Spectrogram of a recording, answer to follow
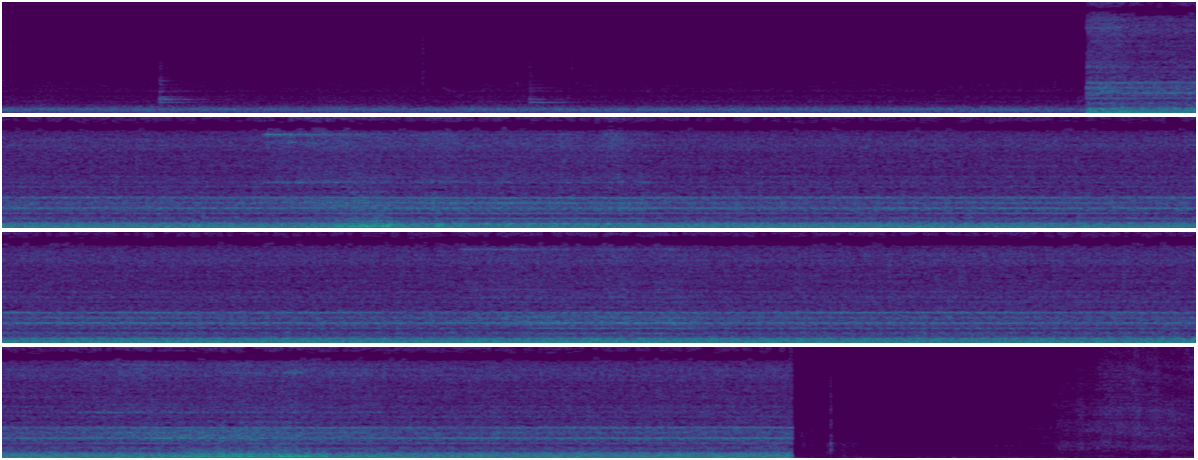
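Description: A hot steel axe head settling in quench oil with faint ticks and crackles, then from about five seconds in a belt grinder running steadily, its motor and belt giving a held hum of several tones, swelling louder twice as the axe is pressed to the belt.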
